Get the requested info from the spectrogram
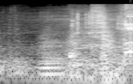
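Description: Cartoon truck engine rumbling as a vehicle drives up, with a rushing noise building over the last second as it pulls in.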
